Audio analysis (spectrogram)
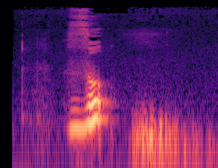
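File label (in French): "Vos", French; grammaire; adjectifs possessifs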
